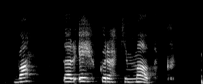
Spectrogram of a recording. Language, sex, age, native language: Icelandic, female, 8, Icelandic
